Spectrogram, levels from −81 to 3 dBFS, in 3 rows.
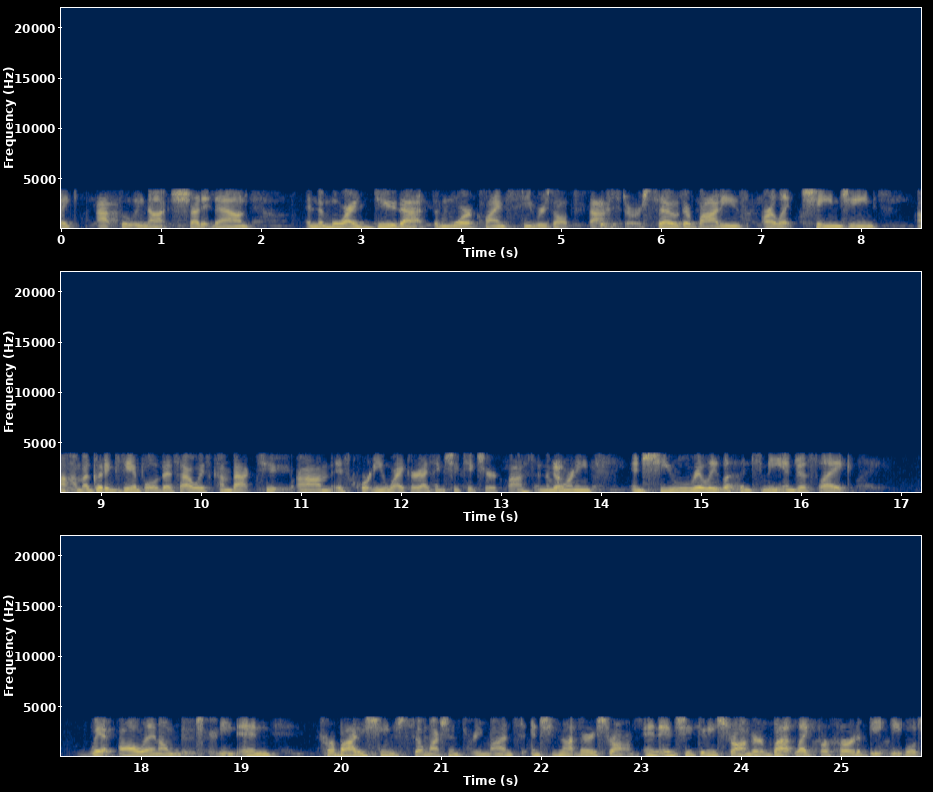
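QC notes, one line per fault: throughout: echo with no canceller. A faint, thinner copy of the speech trails it by roughly 0.4 s, about 28 dB down, because the far end's loudspeaker feeds its microphone with nothing removing it. A spectrogram shows weak ghost syllables offset behind each phrase.
throughout: G.729 codec. Plainly audible coding damage: speech sounds rough and slightly synthetic at 8 kbit/s, consistent with the G.729A variant, since it is rebuilt from a vocal tract filter and pitch predictor. A spectrogram shows nothing above 4 kHz and smeared, blocky harmonics.
0.47–0.60, 8.64–8.78, 10.72–10.92, 15.29–15.42, 18.30–18.97, 25.47–25.65: VoIP packet loss concealed by the speech codec. Missing audio of 100, 40, 160, 100, 380 and 60 ms respectively was replaced by the decoder extrapolating the last pitch and filter, giving buzzy stretched tones that fade. The 18.30 and 25.47 events are scattered gaps, with the longest runs 120 and 40 ms. 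On a spectrogram, flat repeated harmonics appear with decaying energy. The speech stays weak briefly after each event.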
